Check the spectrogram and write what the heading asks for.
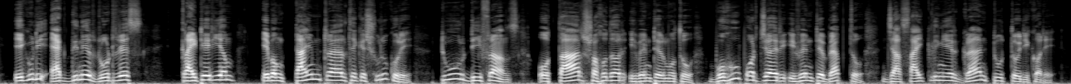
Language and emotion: Bengali, neutral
